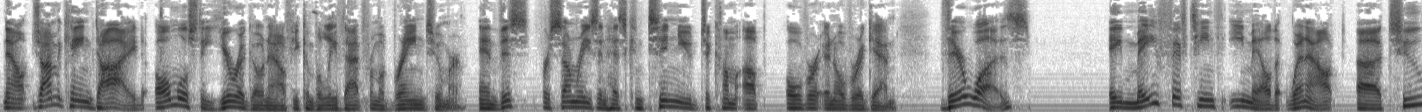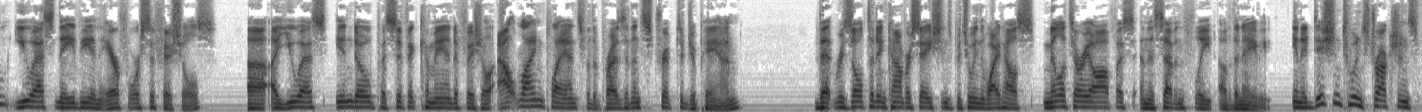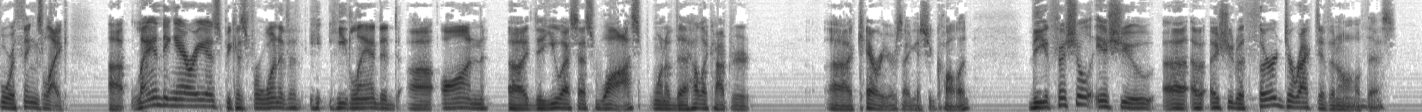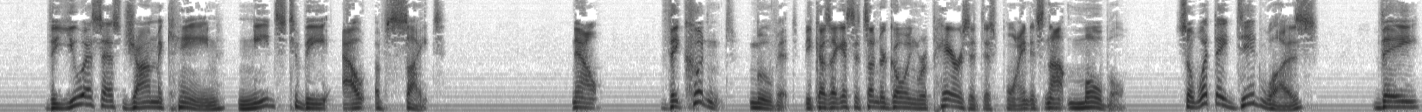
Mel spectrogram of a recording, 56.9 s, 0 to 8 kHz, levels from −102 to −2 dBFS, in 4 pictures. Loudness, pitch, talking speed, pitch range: -21 LUFS, 115 Hz, 170 wpm, 95-135 Hz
